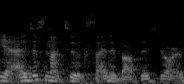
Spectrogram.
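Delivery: ordinary delivery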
